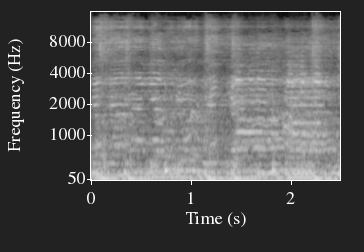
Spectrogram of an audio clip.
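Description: Loud Thai ramwong dance music from a live band, with a heavy steady bass and a singing voice.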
